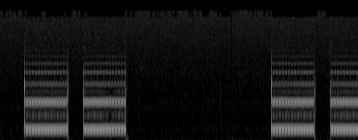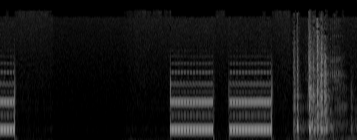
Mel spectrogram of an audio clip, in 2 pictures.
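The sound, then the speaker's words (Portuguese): An outgoing call from a recording studio rings on the line: three pairs of quick double ring tones with pauses between, steady and fairly loud, ending in a short clatter as the receiver is picked up. “… ficou mais um tempinho no estúdio e aproveitou para ligar para …”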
